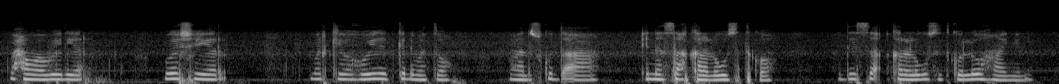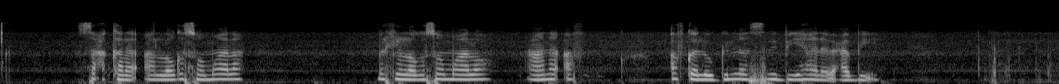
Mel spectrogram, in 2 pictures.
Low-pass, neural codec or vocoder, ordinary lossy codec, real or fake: 7.2 kHz; none; none; real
